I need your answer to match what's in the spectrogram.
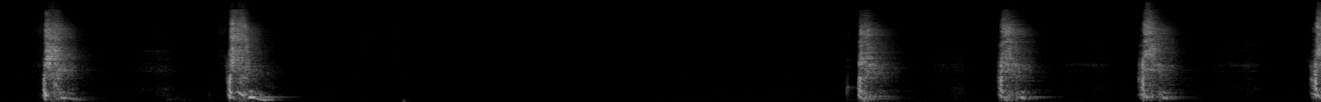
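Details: Adult man with a common cold, congested with a runny nose and sore throat: about six loud, forceful sneezes, each preceded by a breathy intake, separated by quiet pauses. Repeated sneezing.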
